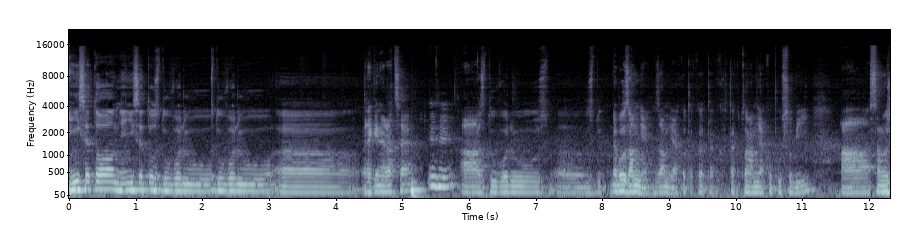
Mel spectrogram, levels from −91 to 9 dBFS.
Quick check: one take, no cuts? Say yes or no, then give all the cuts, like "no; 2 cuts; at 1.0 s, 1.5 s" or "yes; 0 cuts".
no; 1 cut; at 2.1 s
